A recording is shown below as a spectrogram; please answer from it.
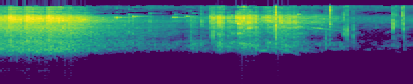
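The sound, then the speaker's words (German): Gunfire in a video game shoots apart buildings. A faint hissing burst fades out, followed by a few sharp cracking shots and clattering impacts. “Ich schieße das hier gerade alles kaputt, was er gebaut hat.”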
